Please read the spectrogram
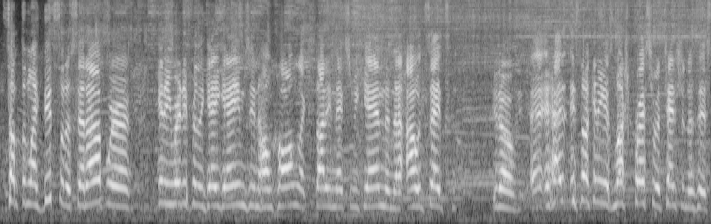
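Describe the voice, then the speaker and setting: A woman's voice: high voice, low-quality recording. A woman from Australia chatting enthusiastically outdoors at a city parade. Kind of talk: street vox pop.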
